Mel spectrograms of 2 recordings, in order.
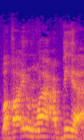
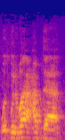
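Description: First: وعبدي said slowly as waʕabdiya, with an open ya; vowelled ya. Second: وعبد said slowly as waʕabda, no ya; ya dropped. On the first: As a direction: stretch وعبدي into waʕabdiya, ending on -ya. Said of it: "بفتح الياء". (وعبدي تُنطق وعبديا بفتح الياء وألف الندبة) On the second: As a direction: drop the ya: وعبد becomes waʕabda. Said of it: "تحذفها خالص". (وعبد تُنطق وعبدا بحذف الياء) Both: Shown as a demonstration.

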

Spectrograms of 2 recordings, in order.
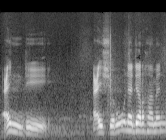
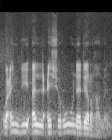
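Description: First: عشرون said slowly, bare of al-; example without article. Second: العشرون said slowly with clear al-; measured contrast, sounding the article in العشرون; example with article. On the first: (مثال متأنٍّ دون أل) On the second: (مثال متأنٍّ مع أل) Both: Shown as a demonstration. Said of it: "إيش الفرق في المعنى".

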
